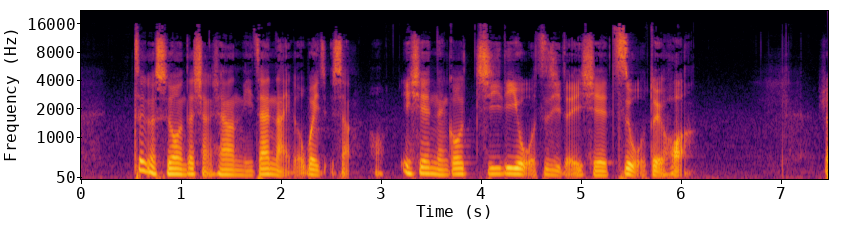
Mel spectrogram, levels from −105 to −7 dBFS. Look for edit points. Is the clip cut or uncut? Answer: cut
